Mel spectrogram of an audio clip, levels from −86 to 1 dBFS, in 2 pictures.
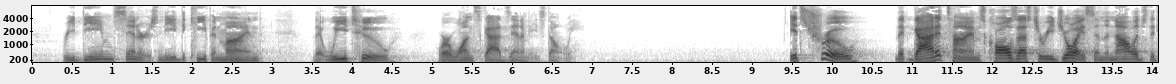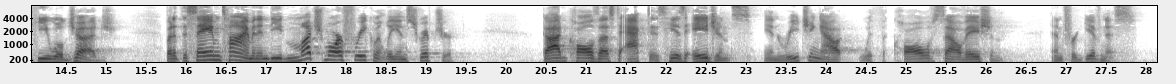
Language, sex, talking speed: English, male, 135 wpm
